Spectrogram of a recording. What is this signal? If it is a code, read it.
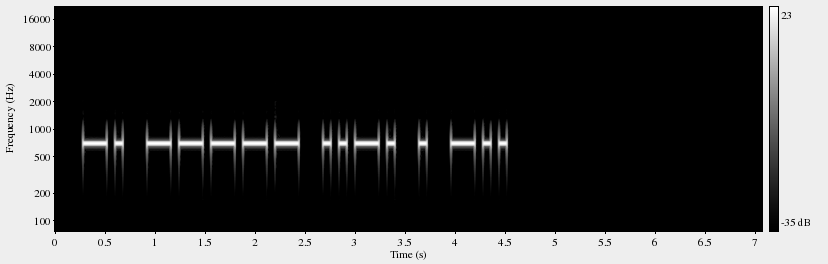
Morse code, heard as a keyed tone, about 15 wpm, 700 Hz. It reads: N0FED
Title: K1USN SST QSO Practice - 15wpm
